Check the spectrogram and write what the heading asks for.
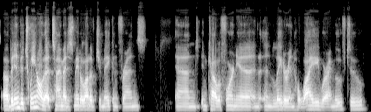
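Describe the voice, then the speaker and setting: Low-voiced American man telling stories. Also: normal speed, a little mellow. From Los Angeles, United States. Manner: rambling, reflective storytelling. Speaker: guest author. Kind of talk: casual interview chat.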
